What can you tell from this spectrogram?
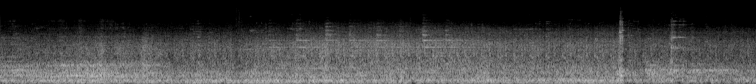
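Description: Street tram running on its rails, wheels clattering, with street traffic around it and a sharp knock about six seconds in.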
